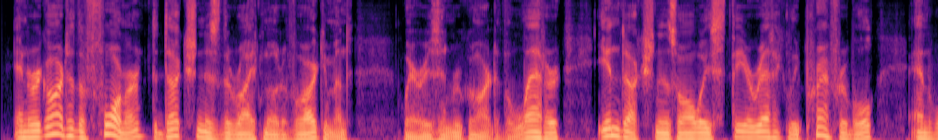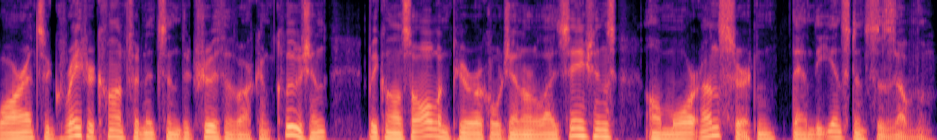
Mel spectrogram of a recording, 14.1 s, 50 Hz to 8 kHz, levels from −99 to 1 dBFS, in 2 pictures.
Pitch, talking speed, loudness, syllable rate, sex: 110 Hz, 195 wpm, -18 LUFS, 7.0 syllables/s, male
